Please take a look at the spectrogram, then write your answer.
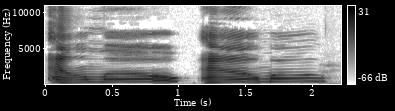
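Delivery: put-on high, drawn-out whine of a toddler; toddler impression. Mom voices her almost-two-year-old not listening, whiny toddler voice. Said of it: "she's just like".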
